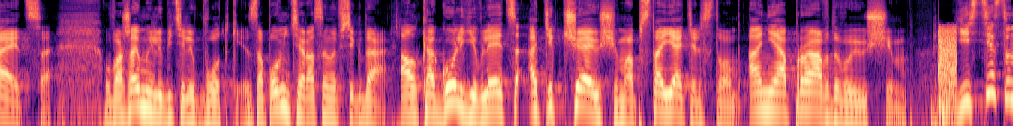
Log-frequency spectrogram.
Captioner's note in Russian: помехи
